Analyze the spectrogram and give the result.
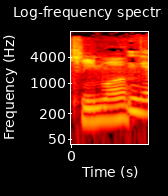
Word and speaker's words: quinoa: You've got quinoa, which is that funky one that starts with a Q and is still somehow pronounced quinoa.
